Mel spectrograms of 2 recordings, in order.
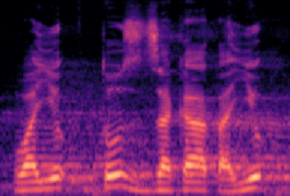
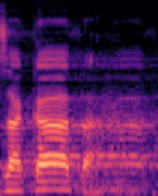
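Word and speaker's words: الزَّكَاةَ: এক আলিফ টা পড়বো যাকাতা এটা আমরা ঝটকা দিয়ে উচ্চারণ করব যাকাতা এখানে কাফ খারা জবর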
